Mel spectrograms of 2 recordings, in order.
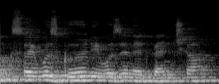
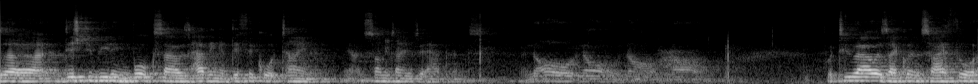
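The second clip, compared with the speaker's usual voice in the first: usual speaking voice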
